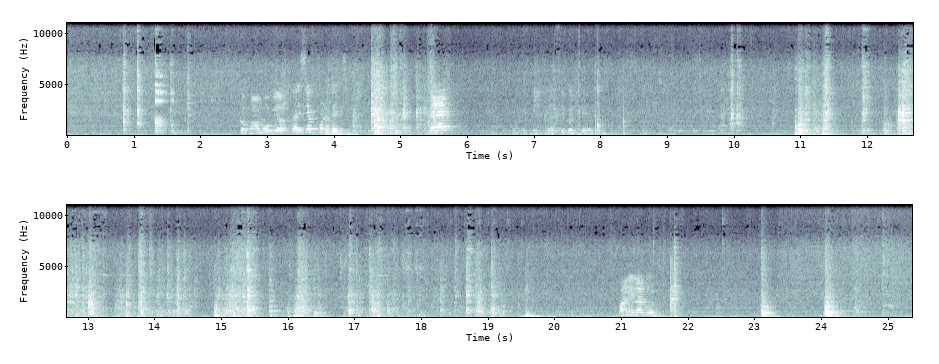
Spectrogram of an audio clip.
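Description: A metal jar and lid clink and knock.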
